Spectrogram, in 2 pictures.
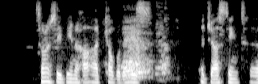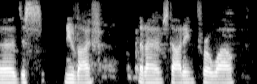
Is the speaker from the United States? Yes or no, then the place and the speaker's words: no; Perth, Western Australia, Australia; I'm from Perth, Australia. I've just started my travel journey. I'm currently in an airport at Senai Airport in Malaysia.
